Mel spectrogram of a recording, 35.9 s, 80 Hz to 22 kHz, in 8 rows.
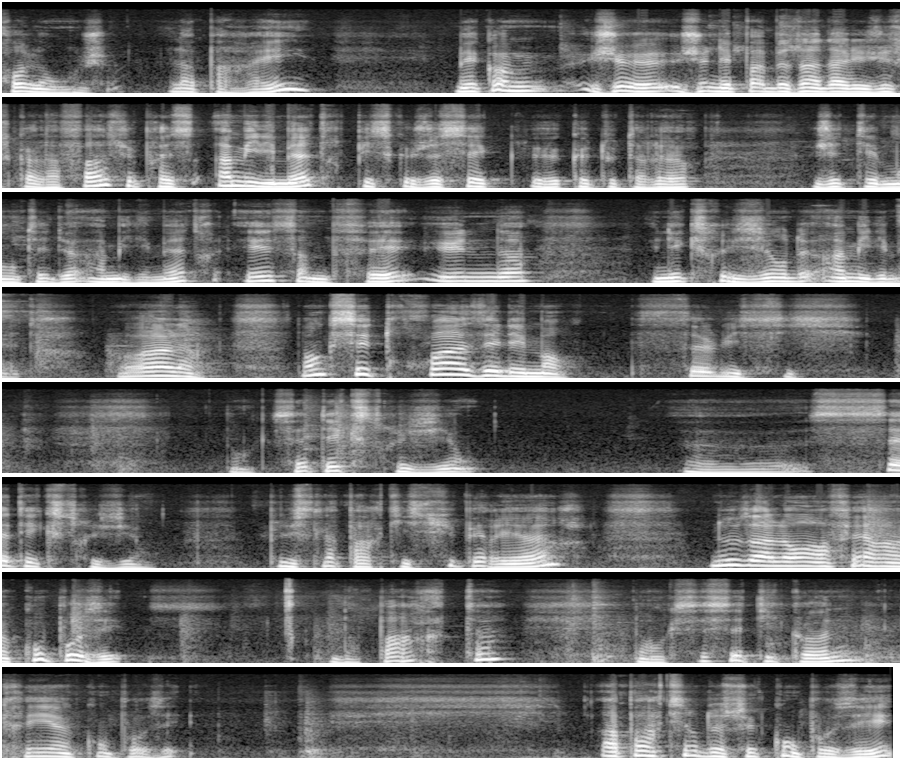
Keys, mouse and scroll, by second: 0.0-1.1 drag, 5.3-6.0 typing, 9.1 Return, 10.7-12.0 drag, 13.4-16.8 drag, 17.2 click, 18.6 click, 19.0 click, 22.2 click, 24.7 click, 26.7 click, 28.4-32.1 drag, 32.5-34.5 drag, 34.7-35.6 typing, 35.6-35.8 drag.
